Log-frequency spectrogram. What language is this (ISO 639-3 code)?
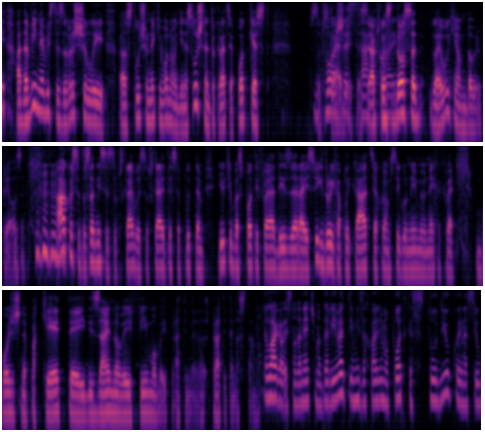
hrv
